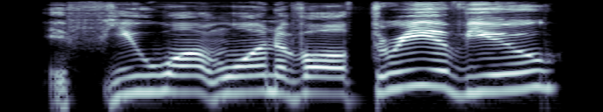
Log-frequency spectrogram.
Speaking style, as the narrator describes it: he shouts over the music

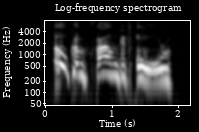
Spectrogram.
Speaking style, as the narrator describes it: Sophie yelled

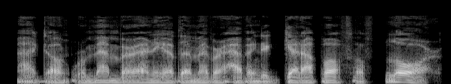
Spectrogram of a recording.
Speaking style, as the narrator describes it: Davian spat

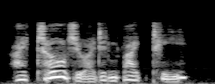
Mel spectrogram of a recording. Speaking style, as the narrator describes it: she mumbled

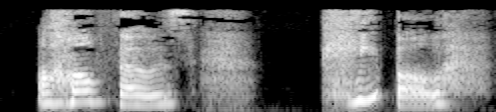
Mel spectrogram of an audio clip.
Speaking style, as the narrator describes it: she gasps

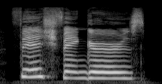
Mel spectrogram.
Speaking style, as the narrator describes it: That little brat Oates ran around shouting

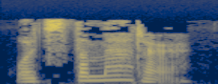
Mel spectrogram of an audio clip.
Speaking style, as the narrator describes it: he murmured

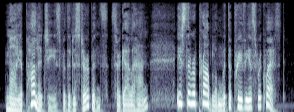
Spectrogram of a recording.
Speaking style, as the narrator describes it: she asked, in a polite tone

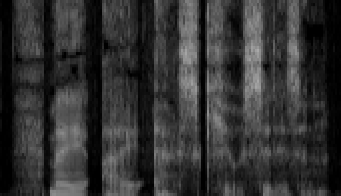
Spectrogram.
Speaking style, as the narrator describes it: the man in tussore silk inquired sadly

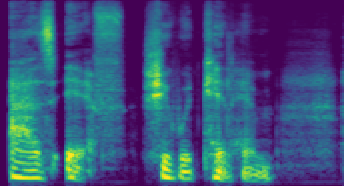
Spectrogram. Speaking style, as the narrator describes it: Elizabeth scoffed and said

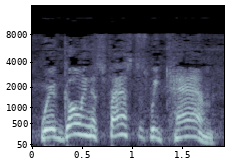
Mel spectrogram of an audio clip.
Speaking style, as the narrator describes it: Anakin cried

